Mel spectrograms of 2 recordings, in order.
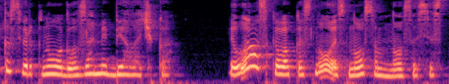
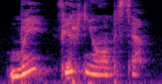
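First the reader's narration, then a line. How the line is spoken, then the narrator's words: Whispered. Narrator (Russian): прошептала она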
